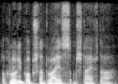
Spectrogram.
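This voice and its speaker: Deep, husky male storyteller. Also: a little slow, no room sound. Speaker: narrator. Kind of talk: scripted narration of a radio play, storybook telling.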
